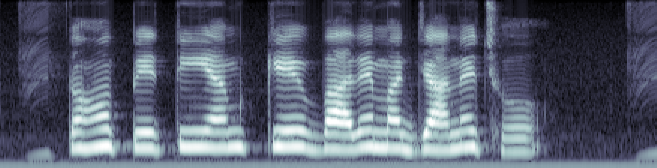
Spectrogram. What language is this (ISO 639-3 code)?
mai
